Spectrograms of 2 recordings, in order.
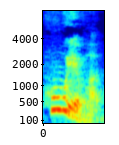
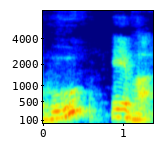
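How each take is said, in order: First: Whoever said in one quick piece; joined as one. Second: Whoever drawn out low, who held apart from ever; two separate parts. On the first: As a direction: say whoever as one word without a break. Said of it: "হুর সাথে attach থাকবে". (whoever একটানা একসাথে বলা) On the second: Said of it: "এভারটা কিন্তু হুর সাথে attach থাকবে". (whoever ভেঙে who আর ever আলাদা করে বলা) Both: Shown as a demonstration.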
